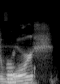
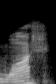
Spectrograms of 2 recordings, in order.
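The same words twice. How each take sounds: First: It is said with an added r sound. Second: It is said without an r sound. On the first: "he adds an R into the word, so he says wash" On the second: "my dad doesn't say wash"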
